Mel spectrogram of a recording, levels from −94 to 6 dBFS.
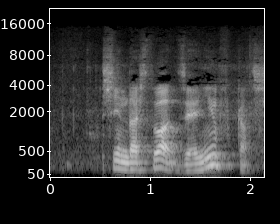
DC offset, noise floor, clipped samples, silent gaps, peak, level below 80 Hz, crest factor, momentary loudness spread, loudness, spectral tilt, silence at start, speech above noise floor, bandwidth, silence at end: under 0.1%; -51 dBFS; under 0.1%; none; -4 dBFS; -74 dBFS; 20 dB; 10 LU; -22 LUFS; -4.5 dB/octave; 0.55 s; 30 dB; 14.5 kHz; 0 s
